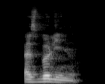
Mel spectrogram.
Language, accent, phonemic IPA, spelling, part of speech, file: French, France, /az.bɔ.lin/, asboline, noun, LL-Q150 (fra)-asboline.wav
- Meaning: asbolin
